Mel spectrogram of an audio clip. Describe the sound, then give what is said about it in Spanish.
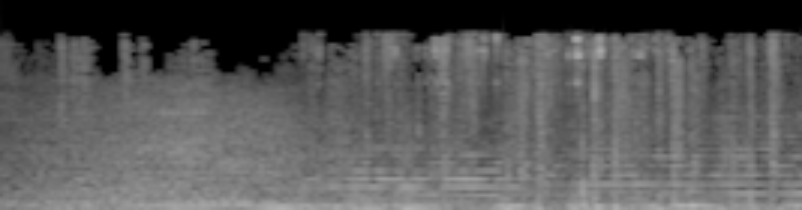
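Rapid, steady hoofbeats of a horse galloping as its rider heads toward a city in a fantasy battle scene. The clattering continues throughout at an even, driving rhythm over a sustained tonal background. “Galopa hacia Ciudad de Valle.”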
